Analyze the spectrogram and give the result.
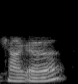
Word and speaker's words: Chang'e: I pronounce it as Chang'e. – Chang'e, okay.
